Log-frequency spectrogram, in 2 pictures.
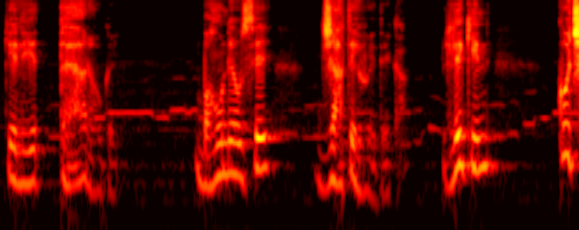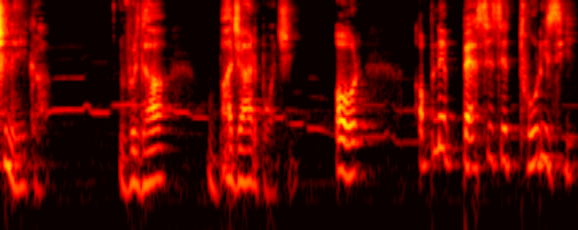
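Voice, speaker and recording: Low-pitched woman storyteller, slowly paced. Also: darkish tone. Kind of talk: scripted narration of an emotional Hindi bedtime story.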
